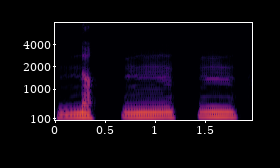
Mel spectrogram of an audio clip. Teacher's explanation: Well, I would consider this the natural N, which is the N in the fourth position in the Ta Varga, where your tongue is on your teeth, at the bottom of your teeth.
